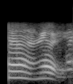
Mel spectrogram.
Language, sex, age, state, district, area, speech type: Kannada, female, 60+, Karnataka, Koppal, rural, conversation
